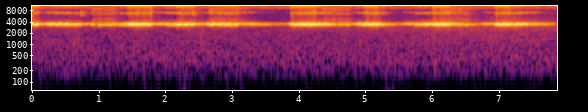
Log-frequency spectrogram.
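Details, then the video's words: A cricket chirps in loud, uneven bursts roughly once per second over a constant high-pitched background trill. "Cricket sound"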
